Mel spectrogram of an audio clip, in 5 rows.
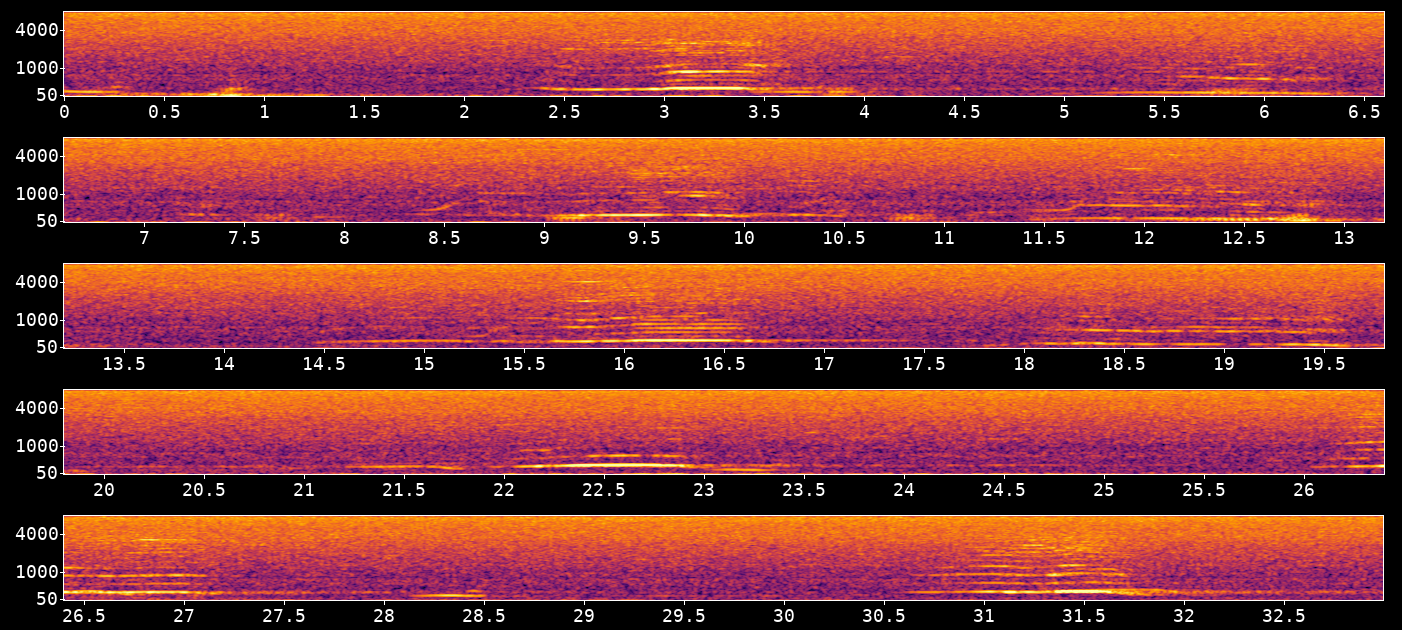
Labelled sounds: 2.9	3.5	humpback whale, 0.80 to 2.6 kHz
8.7	8.9	humpback whale, 0.99 to 1.1 kHz
9.6	9.9	humpback whale, 0.86 to 1.2 kHz
15.6	16.3	humpback whale, 0.80 to 2.6 kHz
22.0	22.3	humpback whale, 0.80 to 0.99 kHz
26.2	27.1	humpback whale, 0.80 to 3.4 kHz
30.6	31.6	humpback whale, 0.83 to 2.2 kHz

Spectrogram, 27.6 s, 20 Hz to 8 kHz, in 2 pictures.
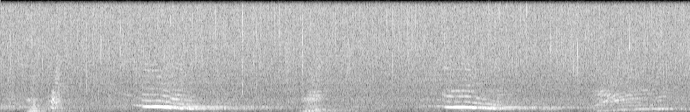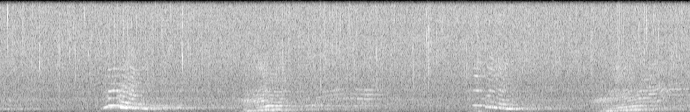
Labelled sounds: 2.4	3.7	humpback whale, 0.78 to 1.8 kHz
6.0	6.5	humpback whale, 0.81 to 1.3 kHz
8.8	9.8	humpback whale, 0.91 to 1.7 kHz
11.9	12.8	humpback whale, 0.78 to 1.6 kHz
15.9	16.7	humpback whale, 1.2 to 3.2 kHz
18.6	18.9	humpback whale, 0.78 to 1.0 kHz
20.1	21.3	humpback whale, 0.91 to 1.7 kHz
23.2	23.5	humpback whale, 1.5 to 2.7 kHz
25.7	27.4	humpback whale, 0.78 to 2.0 kHz

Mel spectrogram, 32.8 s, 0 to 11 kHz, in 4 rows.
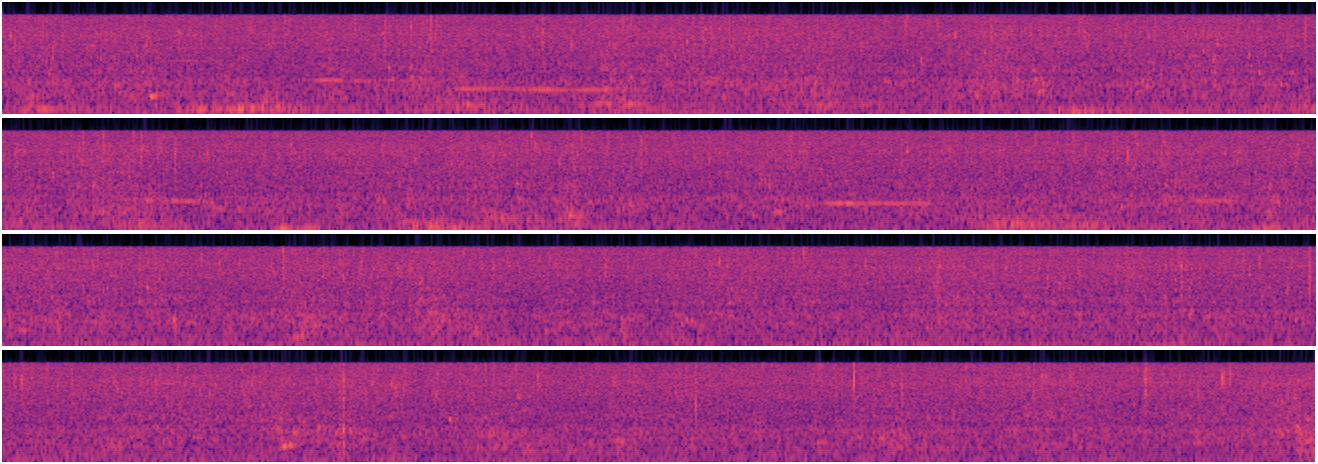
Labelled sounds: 15.7	15.9	humpback whale, 0.78 to 0.84 kHz

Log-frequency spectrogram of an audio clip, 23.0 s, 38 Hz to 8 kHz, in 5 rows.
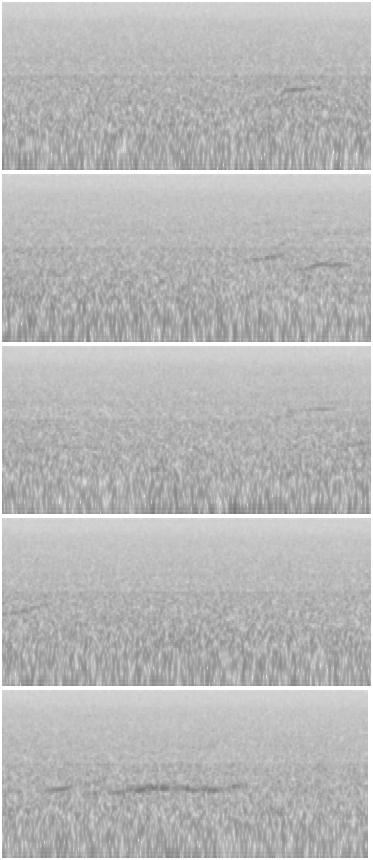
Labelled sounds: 13.1	13.4	humpback whale, 1.0 to 1.1 kHz

